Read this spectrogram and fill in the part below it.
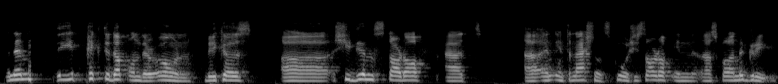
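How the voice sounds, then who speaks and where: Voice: mid-range voice, steady tone, fairly quick. Hesitant young guest, muffled recording. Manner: hesitant, full of "like" and "you know", repeats words. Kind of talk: casual interview. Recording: dull lo-fi recording.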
